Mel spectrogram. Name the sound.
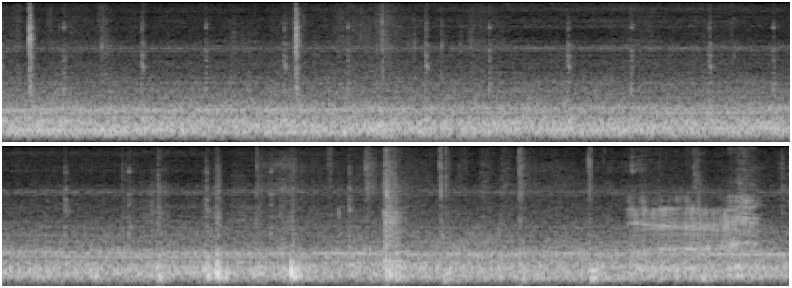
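car engine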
